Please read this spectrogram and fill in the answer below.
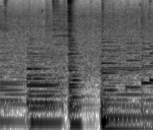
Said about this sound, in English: It's the rain.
